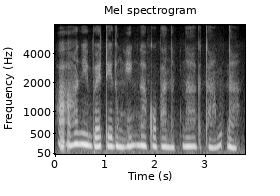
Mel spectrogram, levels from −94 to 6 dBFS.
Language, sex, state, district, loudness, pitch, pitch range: Garo, female, Meghalaya, West Garo Hills, -13 LUFS, 205 Hz, 195-225 Hz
